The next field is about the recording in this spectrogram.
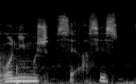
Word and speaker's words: Onimusha: Euh, ah, j'arrive jamais à le prononcer ce nom. Omni Nusha. tu, Onimusha. Omni, voilà.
